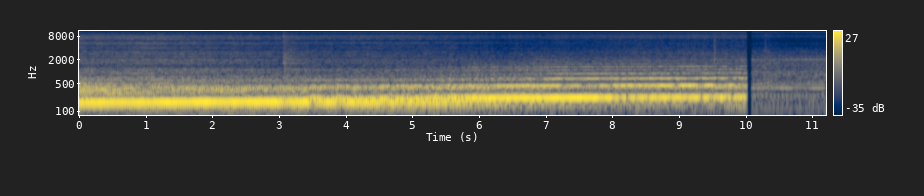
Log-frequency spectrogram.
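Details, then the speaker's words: March Instruments PX-500 plasma etcher, scroll pump starting to evacuate the chamber before an argon plasma program: a steady, fairly loud layered hum; pump is a little noisy at startup but expected to quiet. Normal startup. "You hear the scroll pump's a little noisy to start, but that'll quiet"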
